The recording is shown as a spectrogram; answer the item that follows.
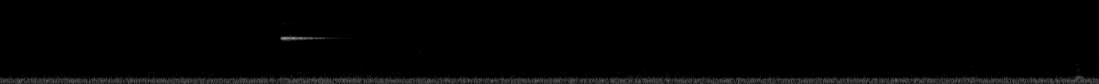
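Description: Faint steady hum, broken once about three seconds in by a single short, loud, high-pitched squeak that falls slightly in pitch and dies away within half a second; a much fainter short chirp comes near the end.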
